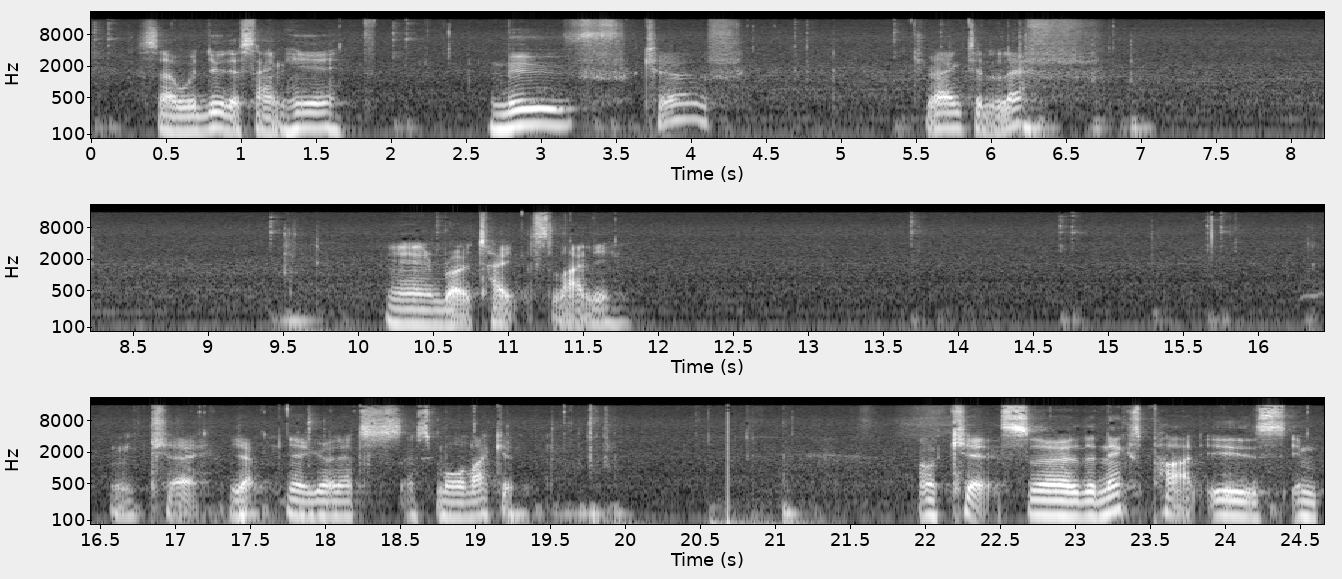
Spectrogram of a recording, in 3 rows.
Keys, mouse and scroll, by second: 0.0 click, 4.2-5.3 scroll down 1, 5.3-14.6 drag, 16.2-16.7 scroll up 1, 16.7 middle click, 17.2 scroll down 1, 17.6-19.0 shift+middle drag, 19.0 scroll up 1, 19.4 shift+middle click, 20.5 F8, 21.9-24.2 scroll up 1, 24.2 middle click.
